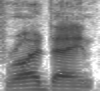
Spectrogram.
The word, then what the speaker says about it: Radiant: This was Radiant, pronounced Raidane, the Lightning Warlord.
